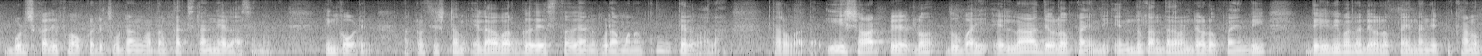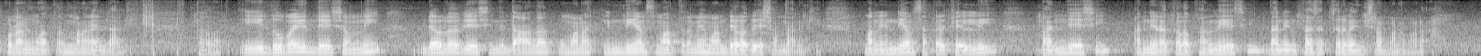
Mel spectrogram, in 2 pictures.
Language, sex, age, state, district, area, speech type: Telugu, male, 30-45, Telangana, Karimnagar, rural, spontaneous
